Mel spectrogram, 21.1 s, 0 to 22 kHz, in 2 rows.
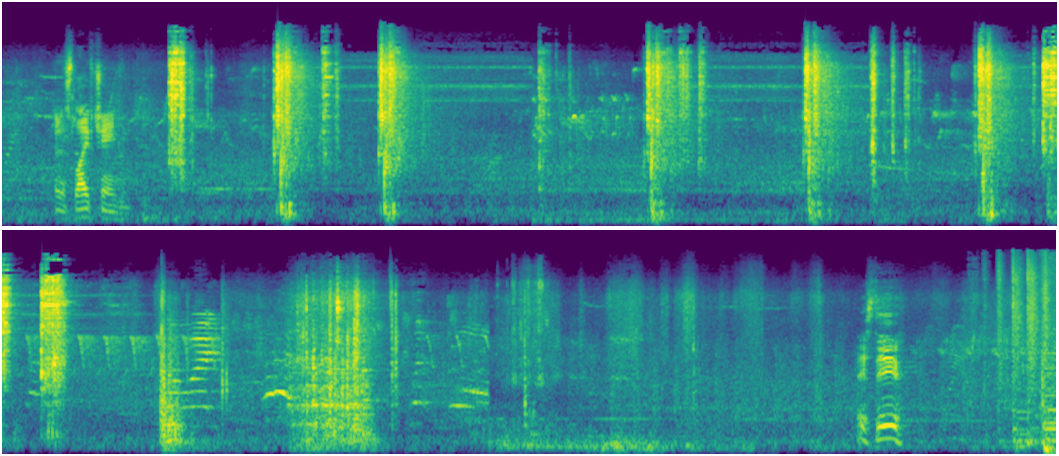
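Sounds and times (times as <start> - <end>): nail gun firing into wood: 2.7 - 4.3, 6.4 - 7.1, 8.0 - 8.9, 9.8 - 10.7.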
